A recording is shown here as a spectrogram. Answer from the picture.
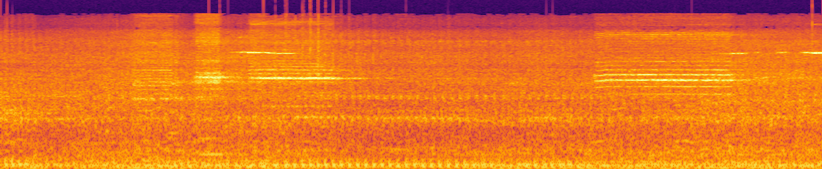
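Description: Motorcycle engine running steadily while riding, its exhaust pulsing fast and evenly, with wind and road rush around the bike.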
